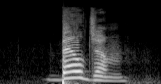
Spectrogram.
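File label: belgium, Spanish; gcompris-data; geography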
